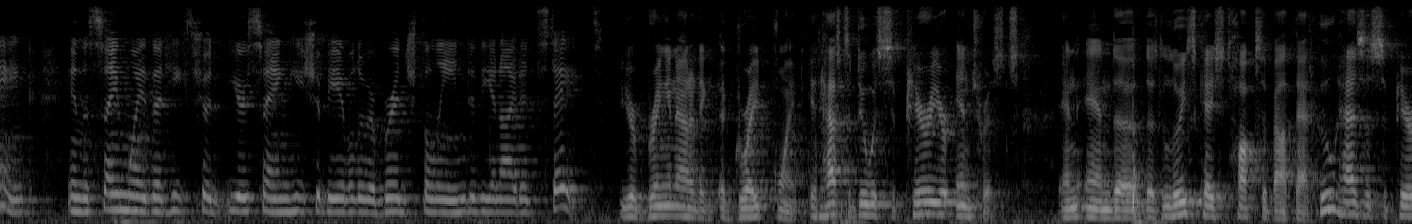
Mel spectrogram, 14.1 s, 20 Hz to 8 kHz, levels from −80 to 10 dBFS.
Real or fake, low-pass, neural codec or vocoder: real; 7.2 kHz; none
